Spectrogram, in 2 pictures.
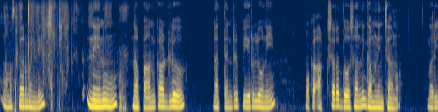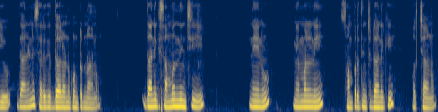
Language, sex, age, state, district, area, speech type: Telugu, male, 18-30, Andhra Pradesh, N T Rama Rao, urban, spontaneous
